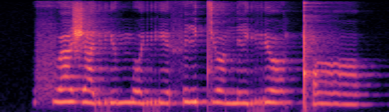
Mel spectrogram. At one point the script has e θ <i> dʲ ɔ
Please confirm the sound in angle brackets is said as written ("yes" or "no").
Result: yes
